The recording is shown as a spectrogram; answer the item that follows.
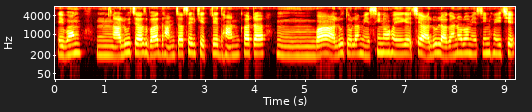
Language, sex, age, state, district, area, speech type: Bengali, female, 45-60, West Bengal, Jhargram, rural, spontaneous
